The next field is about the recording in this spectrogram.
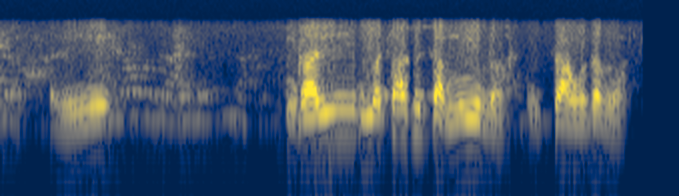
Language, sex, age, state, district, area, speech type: Manipuri, male, 60+, Manipur, Imphal East, rural, conversation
